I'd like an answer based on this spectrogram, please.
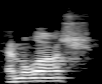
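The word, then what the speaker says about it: Chmelař: They called up Yaruslav Hemalash.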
